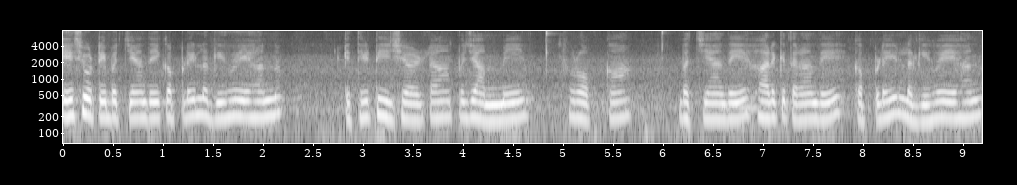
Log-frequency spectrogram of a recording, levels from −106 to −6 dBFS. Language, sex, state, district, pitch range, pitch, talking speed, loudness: Punjabi, female, Punjab, Pathankot, 180-200 Hz, 190 Hz, 150 wpm, -16 LUFS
